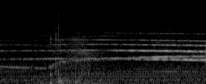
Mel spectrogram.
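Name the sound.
ambulance siren passing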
